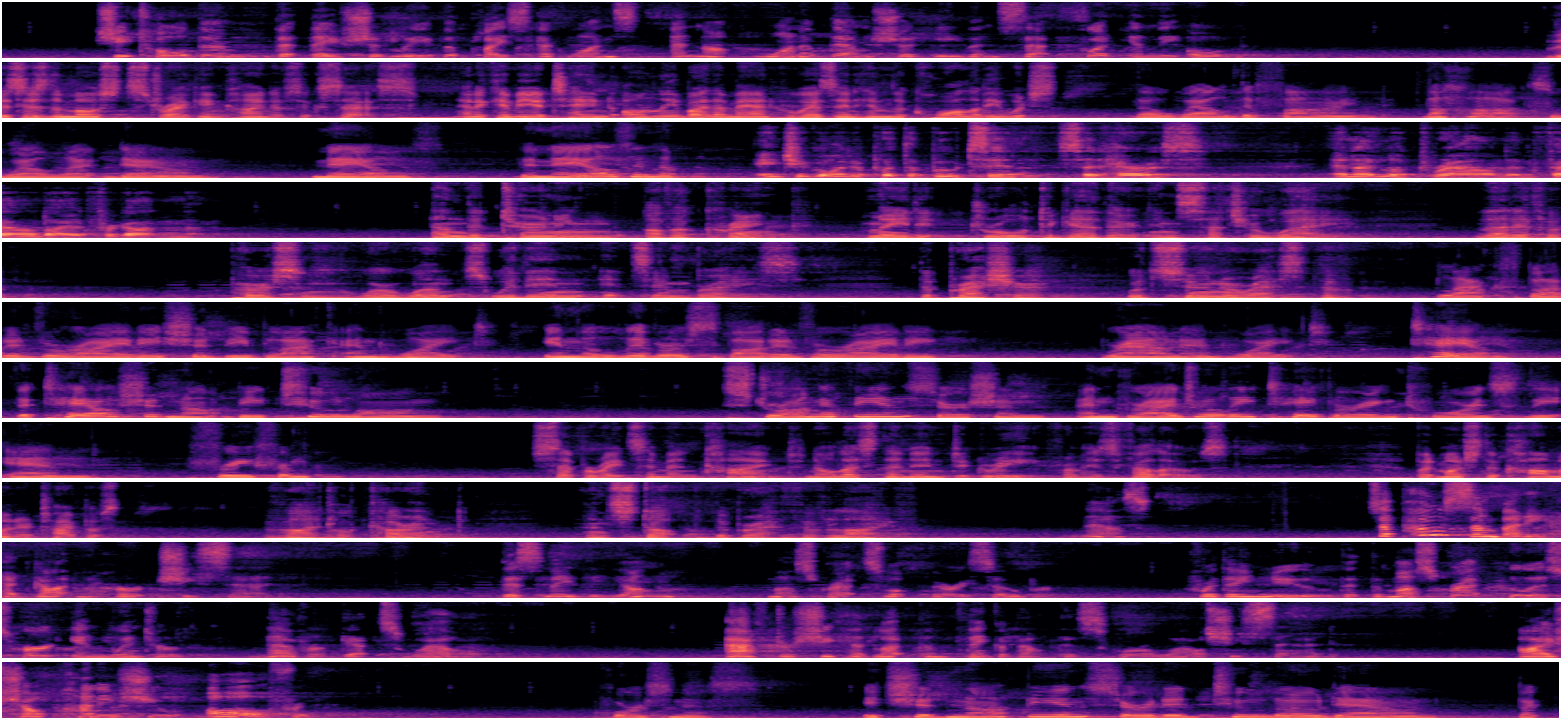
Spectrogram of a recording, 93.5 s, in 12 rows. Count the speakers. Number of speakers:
5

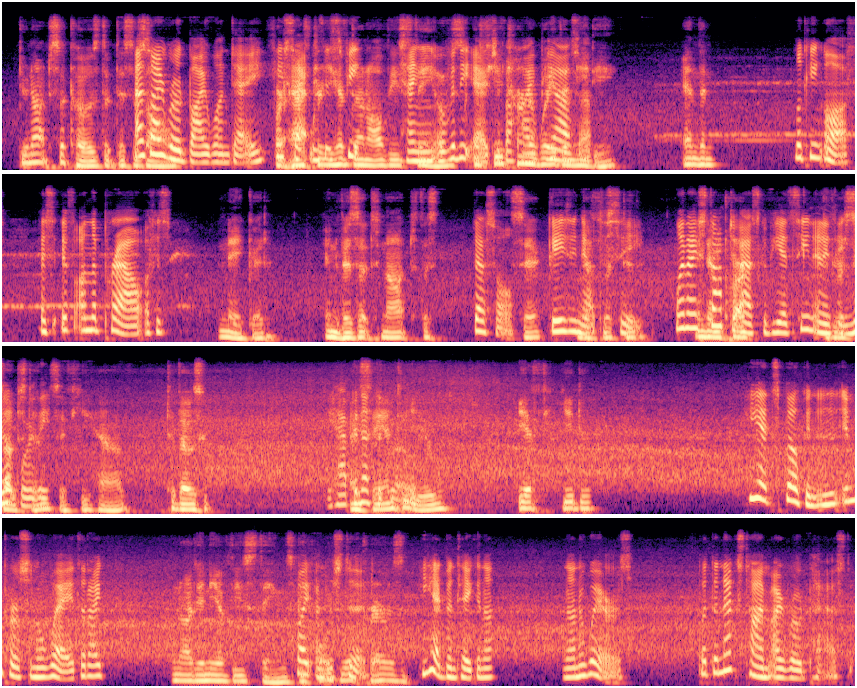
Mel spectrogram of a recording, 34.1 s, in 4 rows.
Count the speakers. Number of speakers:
2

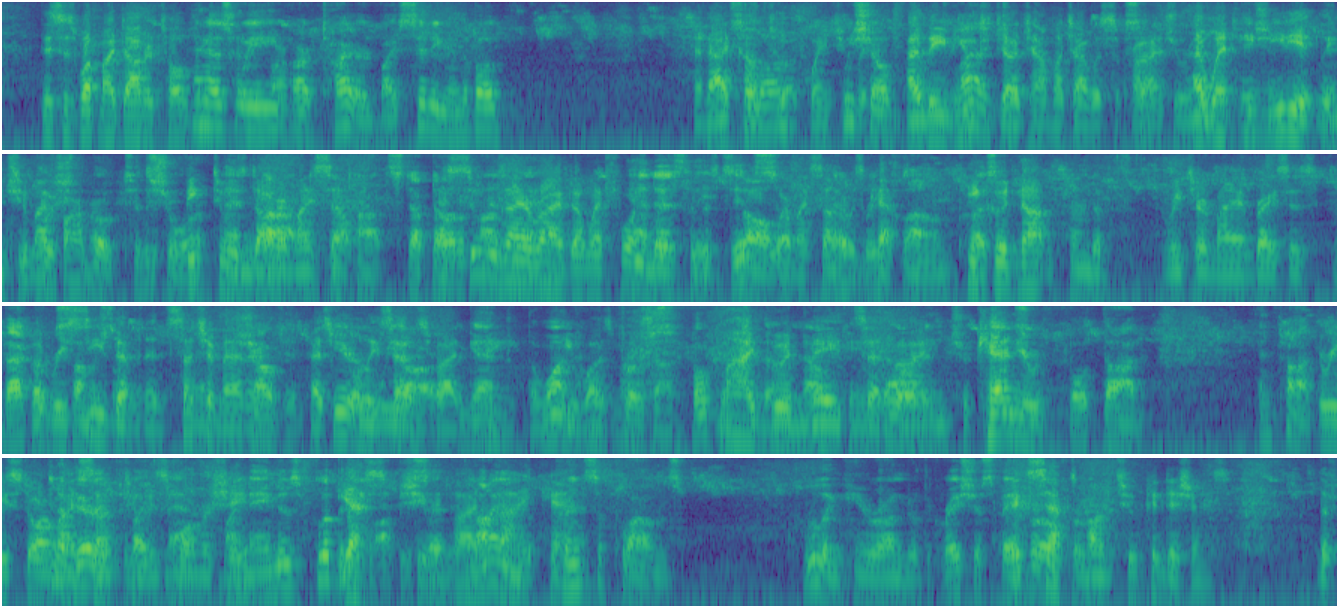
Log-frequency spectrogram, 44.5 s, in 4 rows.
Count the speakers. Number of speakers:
2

